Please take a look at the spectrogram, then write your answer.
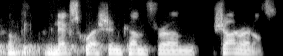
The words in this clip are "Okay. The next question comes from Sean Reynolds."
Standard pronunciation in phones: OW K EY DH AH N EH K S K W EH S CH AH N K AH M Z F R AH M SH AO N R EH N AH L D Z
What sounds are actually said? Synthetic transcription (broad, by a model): OW K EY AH N EH K S K W EH S CH AH N K AH M Z F R AH M SH AO N R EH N L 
